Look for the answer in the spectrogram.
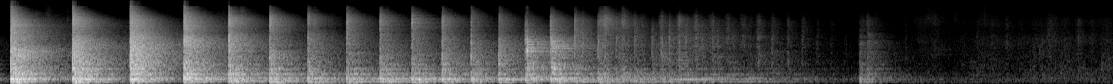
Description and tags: large fitball bouncing along hallway. Audiotechnica BP4025 into Sound Devices Mixpre-3.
